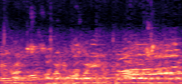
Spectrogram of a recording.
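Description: A basketball being dribbled on a hard outdoor court, heard among the voices and chatter of a watching crowd.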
